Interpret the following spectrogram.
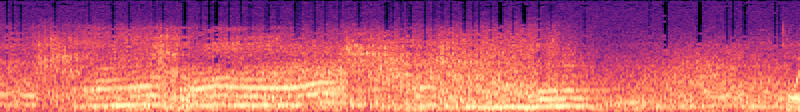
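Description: Audi Sport Quattro rally car's turbocharged five-cylinder engine running hard at high revs. Its pitch steps down once about halfway through, then the sound fades somewhat near the end.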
